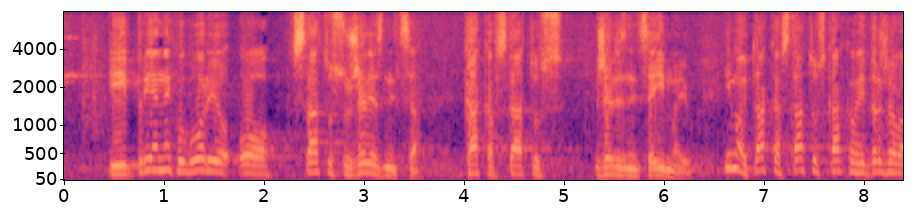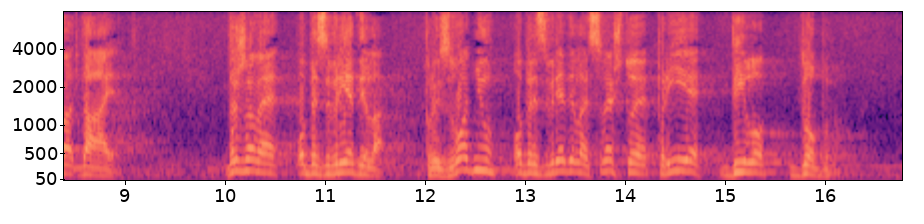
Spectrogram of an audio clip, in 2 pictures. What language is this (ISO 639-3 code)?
hrv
